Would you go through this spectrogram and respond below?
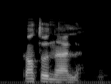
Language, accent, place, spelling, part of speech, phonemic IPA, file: French, France, Lyon, cantonal, adjective, /kɑ̃.tɔ.nal/, LL-Q150 (fra)-cantonal.wav
- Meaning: canton; cantonal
